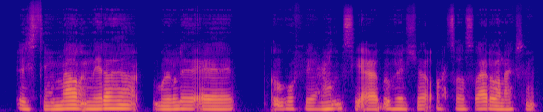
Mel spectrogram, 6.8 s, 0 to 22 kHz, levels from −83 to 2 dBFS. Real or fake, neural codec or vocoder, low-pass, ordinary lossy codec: fake; codec, 44.1 kHz, 1.7 kbps, Pupu-Codec; none; none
